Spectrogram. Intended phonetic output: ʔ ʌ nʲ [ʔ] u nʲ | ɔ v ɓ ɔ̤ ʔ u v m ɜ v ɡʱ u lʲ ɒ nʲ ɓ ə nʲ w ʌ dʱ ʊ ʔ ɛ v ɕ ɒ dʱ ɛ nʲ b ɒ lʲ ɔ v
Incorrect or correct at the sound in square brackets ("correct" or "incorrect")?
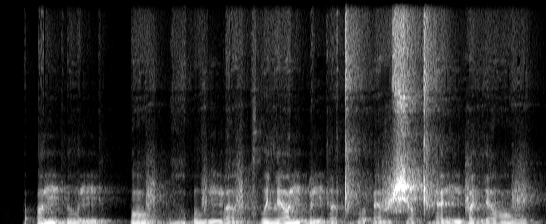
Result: correct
